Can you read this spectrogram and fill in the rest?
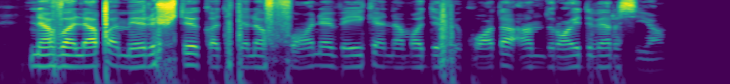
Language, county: Lithuanian, Vilnius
